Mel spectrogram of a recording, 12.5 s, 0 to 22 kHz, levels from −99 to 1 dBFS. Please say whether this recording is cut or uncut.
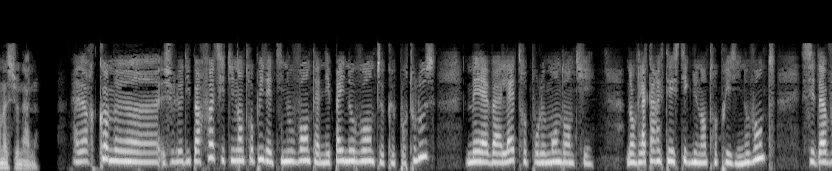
uncut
